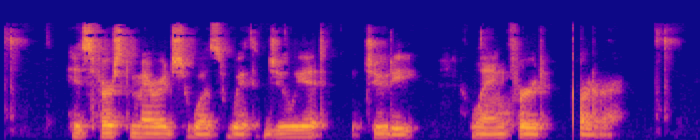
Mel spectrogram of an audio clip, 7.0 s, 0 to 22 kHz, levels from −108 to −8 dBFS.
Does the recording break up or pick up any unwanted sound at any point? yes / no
yes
